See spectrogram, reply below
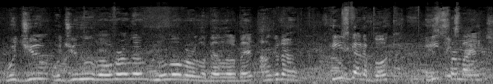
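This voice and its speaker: Male producer, brisk and directive, high-pitched, heavy crowd noise. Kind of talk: directing the set. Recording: loud crowd chatter behind.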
